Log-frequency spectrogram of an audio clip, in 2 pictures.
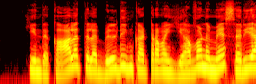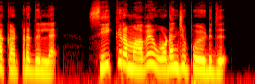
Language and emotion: Tamil, angry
